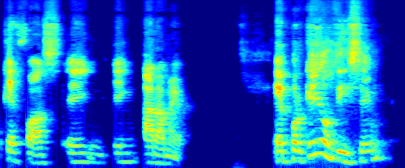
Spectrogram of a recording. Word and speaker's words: Cefas: Le trajo Jesús y mirándole Jesús le dijo, tú eres Simón, hijo de Jonás, tú serás llamado Cefas, pronunciado Kefas, pero Juan agrega algo que traducido es Petros en griego.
